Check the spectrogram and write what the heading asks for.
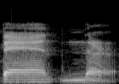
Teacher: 这两个 n 你完全念的是不同的念法？一个念的是尾音。一个念的是头音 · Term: 双声子音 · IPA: bæn nɚ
